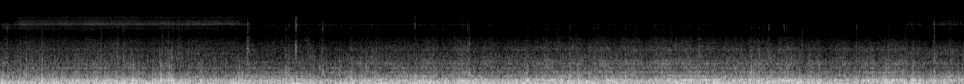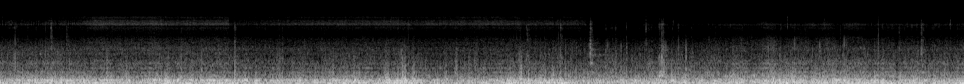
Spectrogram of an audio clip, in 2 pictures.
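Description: Bicycle tyres hum on pavement.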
